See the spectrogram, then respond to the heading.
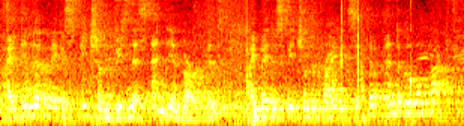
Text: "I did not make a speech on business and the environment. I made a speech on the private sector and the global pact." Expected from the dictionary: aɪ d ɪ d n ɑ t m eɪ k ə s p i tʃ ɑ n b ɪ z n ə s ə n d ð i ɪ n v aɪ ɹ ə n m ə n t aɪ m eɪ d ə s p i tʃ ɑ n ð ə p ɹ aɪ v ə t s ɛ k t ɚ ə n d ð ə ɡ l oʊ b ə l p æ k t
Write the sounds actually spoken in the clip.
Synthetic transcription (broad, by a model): aɪ d ɪ d n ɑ t m eɪ k ə s p i tʃ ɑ n b ɪ z n ə s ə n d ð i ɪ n v aɪ ɹ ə n m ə n t aɪ m eɪ d ə s p i tʃ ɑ n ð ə p ɹ aɪ v ə t s ɛ k t ɚ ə n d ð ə ɡ l oʊ b ə l p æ k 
